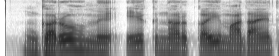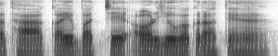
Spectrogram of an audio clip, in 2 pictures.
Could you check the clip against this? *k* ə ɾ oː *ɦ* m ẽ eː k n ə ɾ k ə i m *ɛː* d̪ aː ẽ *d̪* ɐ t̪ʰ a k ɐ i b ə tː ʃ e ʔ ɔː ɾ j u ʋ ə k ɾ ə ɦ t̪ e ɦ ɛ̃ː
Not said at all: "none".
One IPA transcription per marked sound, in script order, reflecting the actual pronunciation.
ɡ, ɦ, aː, t̪

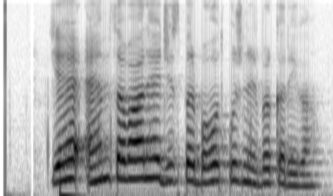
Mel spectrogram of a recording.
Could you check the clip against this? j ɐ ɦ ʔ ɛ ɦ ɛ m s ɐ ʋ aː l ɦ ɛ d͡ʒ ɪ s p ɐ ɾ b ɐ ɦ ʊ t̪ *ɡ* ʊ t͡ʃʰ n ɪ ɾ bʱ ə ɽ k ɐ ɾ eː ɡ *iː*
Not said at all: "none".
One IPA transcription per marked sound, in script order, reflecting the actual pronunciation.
k, aː

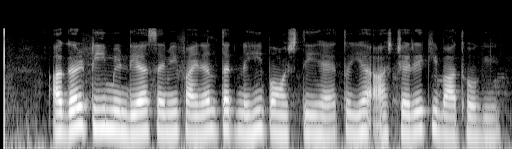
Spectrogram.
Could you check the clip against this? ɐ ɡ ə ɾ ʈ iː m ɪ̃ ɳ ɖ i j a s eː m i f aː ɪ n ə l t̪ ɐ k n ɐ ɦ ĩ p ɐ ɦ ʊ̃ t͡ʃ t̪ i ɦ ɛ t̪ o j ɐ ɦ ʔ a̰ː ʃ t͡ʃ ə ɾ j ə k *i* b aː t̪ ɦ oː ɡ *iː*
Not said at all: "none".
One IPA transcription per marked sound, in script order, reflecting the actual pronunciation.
i, iː

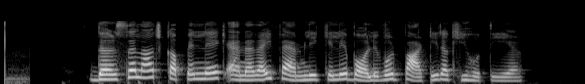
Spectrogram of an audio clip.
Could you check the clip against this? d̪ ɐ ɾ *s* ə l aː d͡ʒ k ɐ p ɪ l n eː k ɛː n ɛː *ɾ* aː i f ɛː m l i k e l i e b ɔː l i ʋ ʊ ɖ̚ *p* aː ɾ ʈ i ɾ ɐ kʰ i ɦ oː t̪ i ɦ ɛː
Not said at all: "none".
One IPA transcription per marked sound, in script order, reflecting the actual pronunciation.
s, ɾ, p

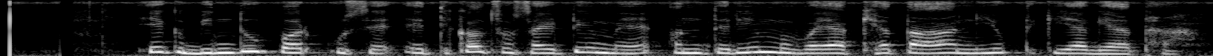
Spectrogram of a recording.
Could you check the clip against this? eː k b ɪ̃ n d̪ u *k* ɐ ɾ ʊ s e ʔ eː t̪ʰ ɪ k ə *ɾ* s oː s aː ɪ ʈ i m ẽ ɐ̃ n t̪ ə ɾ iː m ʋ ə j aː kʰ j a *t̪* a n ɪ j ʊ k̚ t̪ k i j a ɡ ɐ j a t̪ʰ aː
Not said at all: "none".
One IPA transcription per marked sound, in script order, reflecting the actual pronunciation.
p, l, t̪

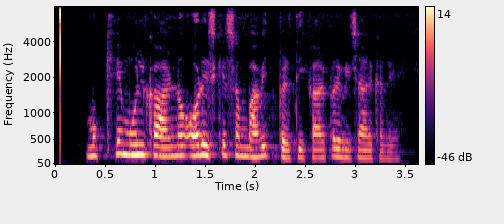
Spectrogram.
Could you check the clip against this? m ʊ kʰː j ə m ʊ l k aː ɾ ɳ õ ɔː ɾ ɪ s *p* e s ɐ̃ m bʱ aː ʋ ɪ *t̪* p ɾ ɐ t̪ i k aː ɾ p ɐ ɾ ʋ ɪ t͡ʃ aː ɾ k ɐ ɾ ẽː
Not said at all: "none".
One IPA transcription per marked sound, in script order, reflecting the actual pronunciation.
k, t̪

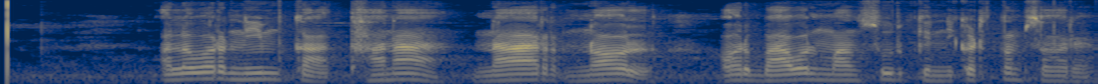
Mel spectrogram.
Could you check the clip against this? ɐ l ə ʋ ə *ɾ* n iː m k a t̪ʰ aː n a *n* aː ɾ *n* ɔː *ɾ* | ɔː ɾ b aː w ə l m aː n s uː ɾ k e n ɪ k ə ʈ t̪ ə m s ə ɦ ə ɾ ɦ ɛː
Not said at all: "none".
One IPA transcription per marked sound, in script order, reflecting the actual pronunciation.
ɾ, n, n, l

